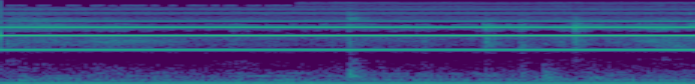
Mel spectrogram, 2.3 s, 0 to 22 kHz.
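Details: ProFX8 v2 mixer with a faulty socket, continuity test on a socket pin: a constant high beep without break while the pin is moved, so that connection is good. Another pin broke up, showing an internal socket fault.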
